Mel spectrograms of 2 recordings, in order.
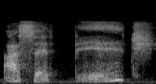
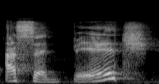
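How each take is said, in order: First: It is said in a whisper. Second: It is said in a full voice.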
